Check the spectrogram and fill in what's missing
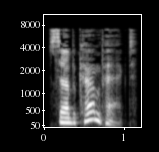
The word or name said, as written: subcompact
